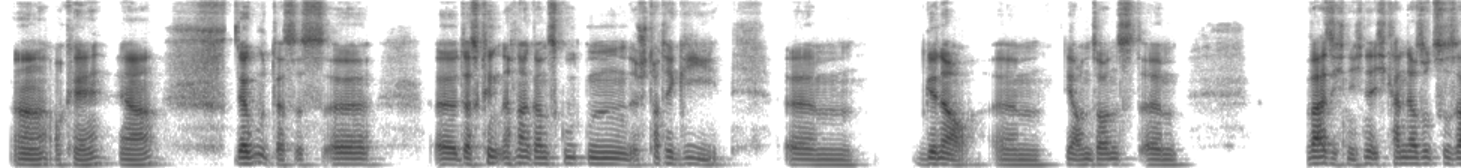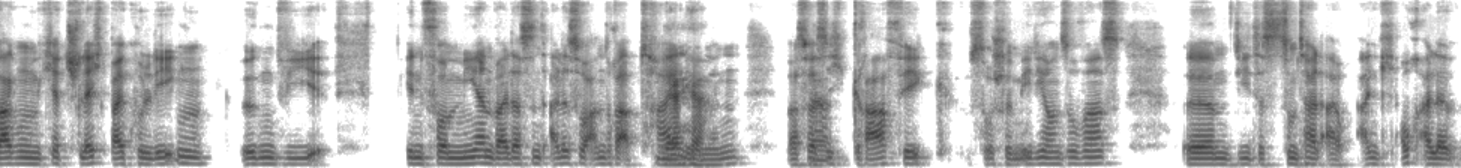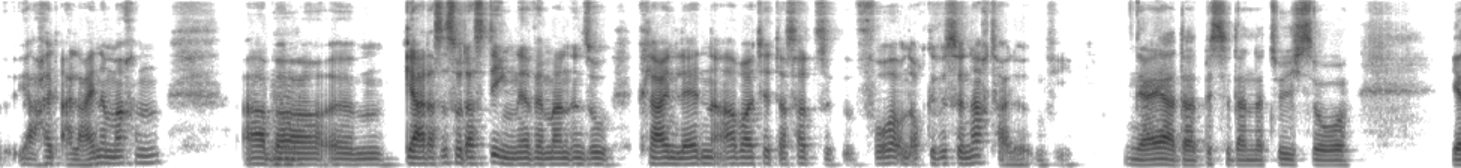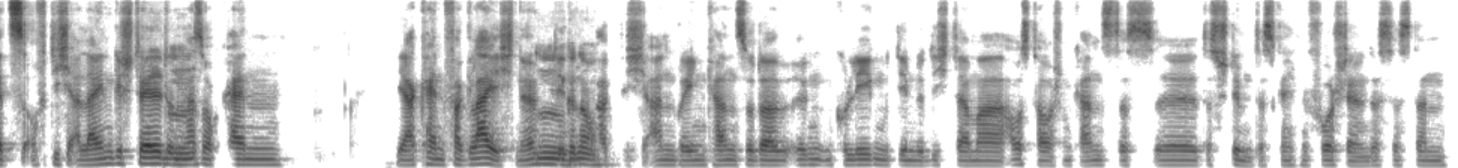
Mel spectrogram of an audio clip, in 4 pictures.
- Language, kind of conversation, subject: German, advice, Wie kann ich mit meinem Chef ein schwieriges Gespräch über mehr Verantwortung oder ein höheres Gehalt führen?
- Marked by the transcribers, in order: none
